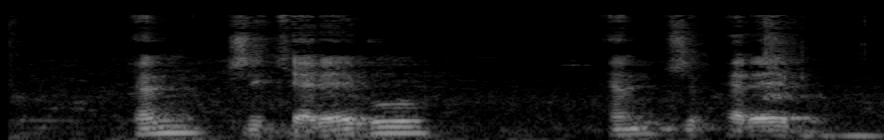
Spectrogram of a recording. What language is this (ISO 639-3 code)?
kur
